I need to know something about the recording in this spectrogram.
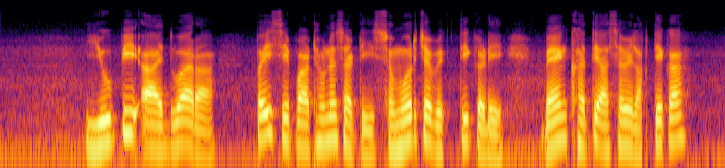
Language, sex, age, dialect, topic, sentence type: Marathi, male, <18, Standard Marathi, banking, question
